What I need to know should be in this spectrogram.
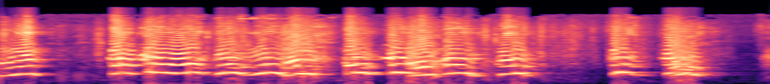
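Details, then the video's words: Nine-month-old Redbone Coonhounds treeing together, giving rapid, overlapping quavering bawls in close succession with brief gaps, voices bending up and down in pitch. "Redbone Coonhound treeing"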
